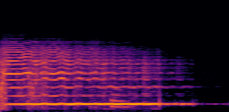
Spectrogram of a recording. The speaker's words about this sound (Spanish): A mí me gusta mucho, por ejemplo, esto de, de, de cuando hago una nota larga, digamos ponerle delay así y dejar que la nota se mueva así suave. Y ahí ustedes oyen que el delay sigue sonando.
